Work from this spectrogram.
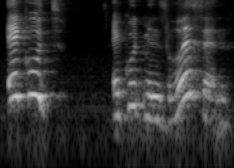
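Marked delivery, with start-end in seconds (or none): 0.1-0.7 high-pitched order to an animal; energetic command. Shown as a demonstration. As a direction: get the pet's attention, pitched high. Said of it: "We always try to be super energetic".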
